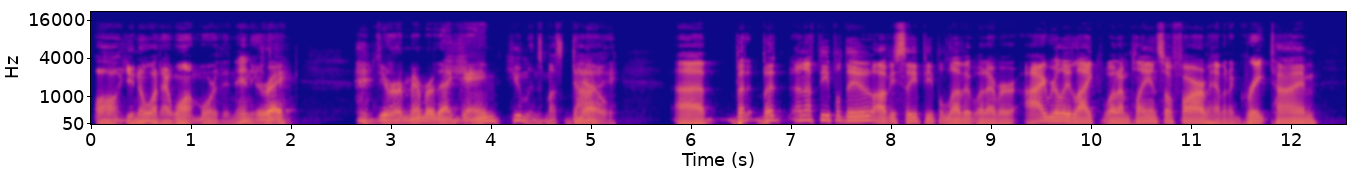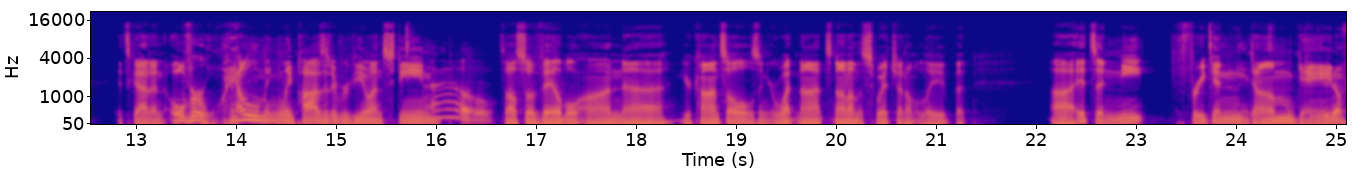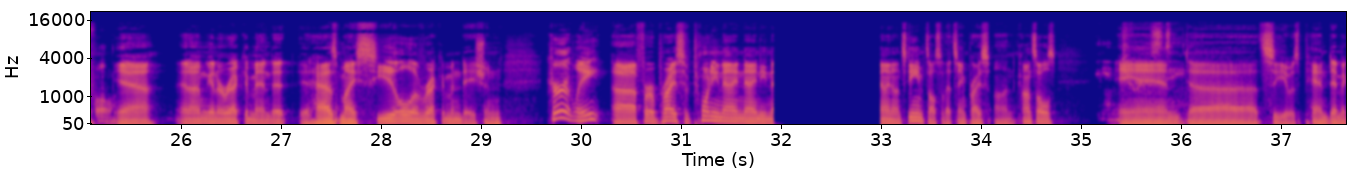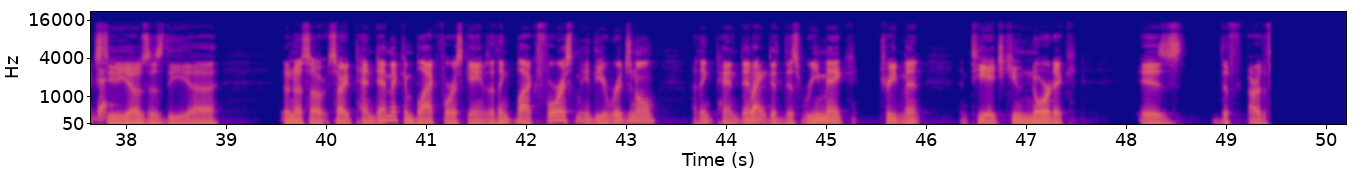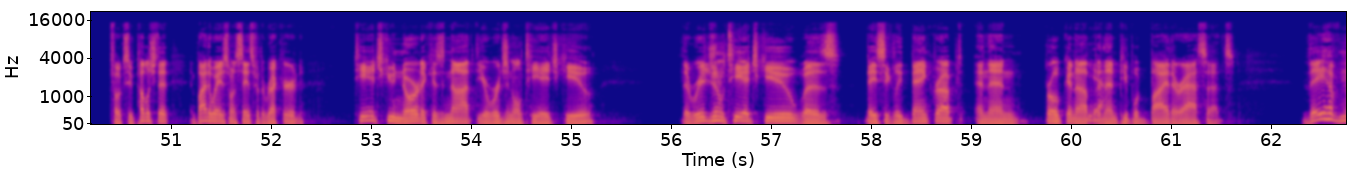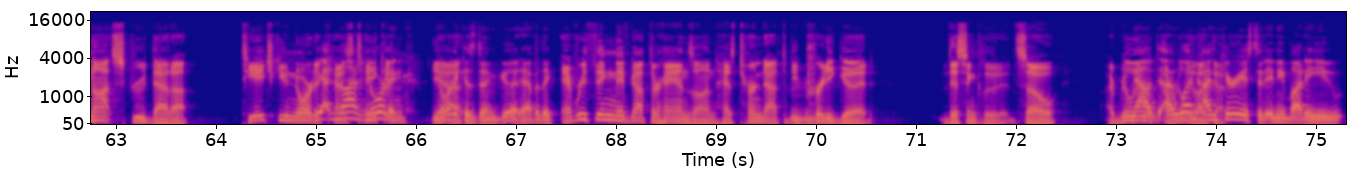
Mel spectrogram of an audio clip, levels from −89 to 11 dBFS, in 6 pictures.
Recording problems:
audio freezing; at 32 s for 1 s and at 49 s for 1 s

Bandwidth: 14.5 kHz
